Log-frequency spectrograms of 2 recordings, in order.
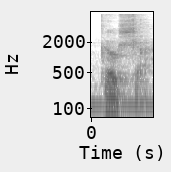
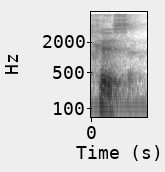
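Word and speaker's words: Coosa: Kosha is the late medieval Castilian way of writing Kosha. Okay, it's not pronounced Kusa.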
